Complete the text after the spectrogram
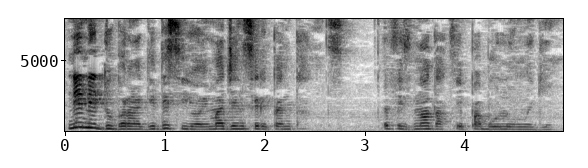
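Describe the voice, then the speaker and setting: A woman's voice: mid-range voice, brisk, darkish tone, slight background noise. Nigerian woman, live call-in host, scolding, code-switching. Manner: scolding, mixing English with Igbo.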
